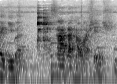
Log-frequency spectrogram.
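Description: A ceramic teacup set down on its saucer with a single sharp clink, about three-quarters of a second in.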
